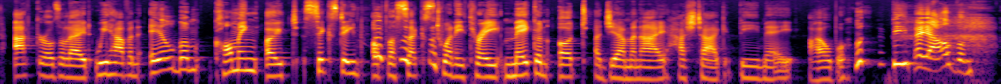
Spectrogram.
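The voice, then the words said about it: Put-on accent imitating another person. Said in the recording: “I'm just going to approximate an accent”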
